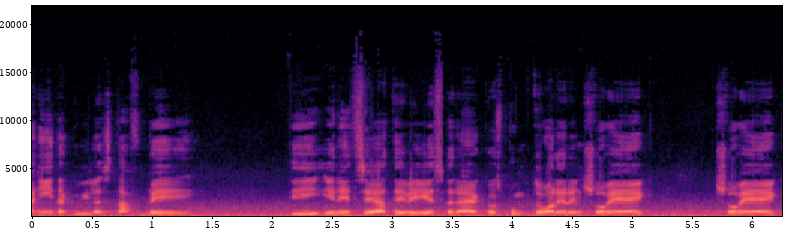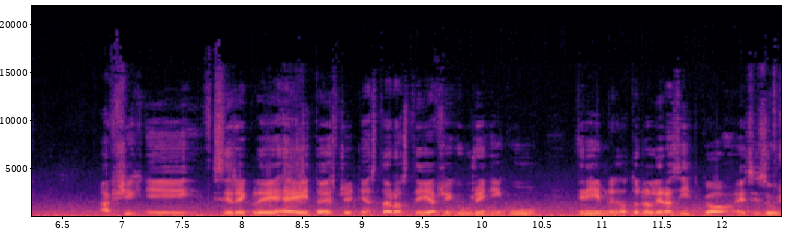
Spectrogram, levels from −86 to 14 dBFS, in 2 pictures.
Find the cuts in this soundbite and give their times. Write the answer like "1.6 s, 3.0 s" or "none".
3.4 s, 5.7 s, 7.8 s, 8.8 s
